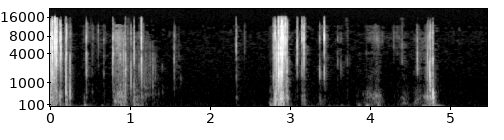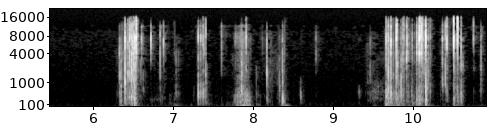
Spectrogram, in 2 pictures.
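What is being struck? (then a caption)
Plastic bubble wrap sheet. A large clear plastic bubble wrap sheet lies over the microphone while fingertips and short nails lightly scratch and rub across its air bubbles. Bursts of bright, crisp crinkling and rustling come in clusters separated by near-silent pauses.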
